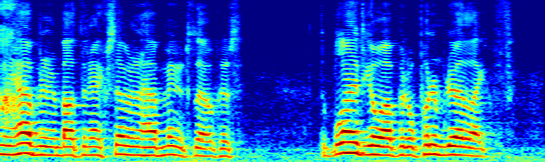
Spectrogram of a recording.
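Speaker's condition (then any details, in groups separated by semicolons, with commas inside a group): Cerebral palsy; voice tone sometimes odd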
